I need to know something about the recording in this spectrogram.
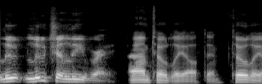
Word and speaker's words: Libre: it wrong I can't say it right it's Libre Libre lib nacho nacho Nacho Libre nacho that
